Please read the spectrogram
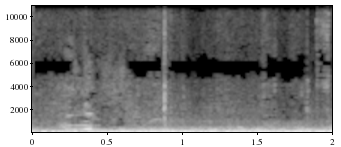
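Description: Inside a moving car: steady low road and engine rumble of the cabin, with a short sharp click about a second in.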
